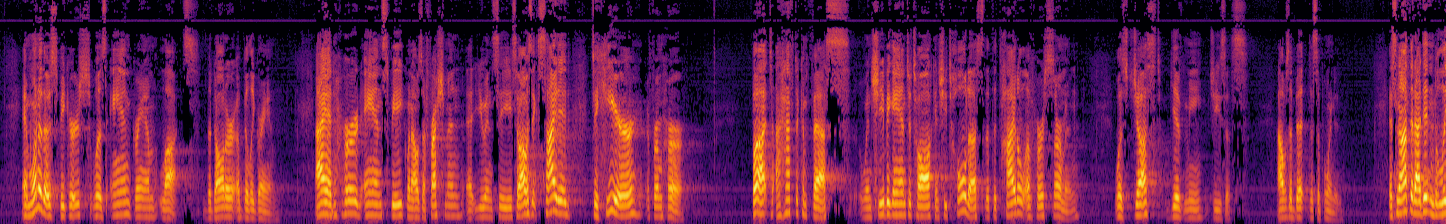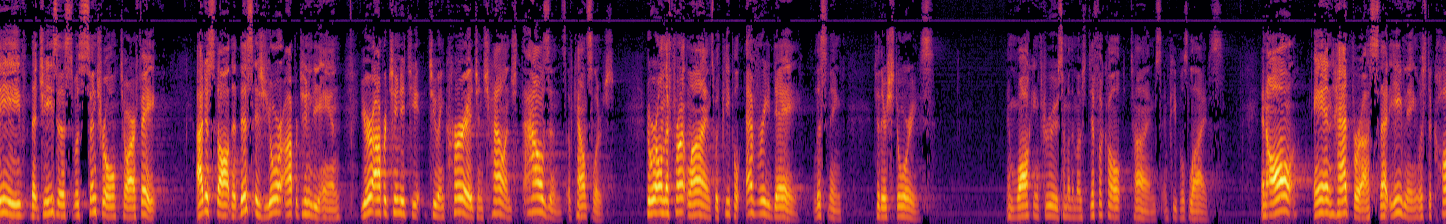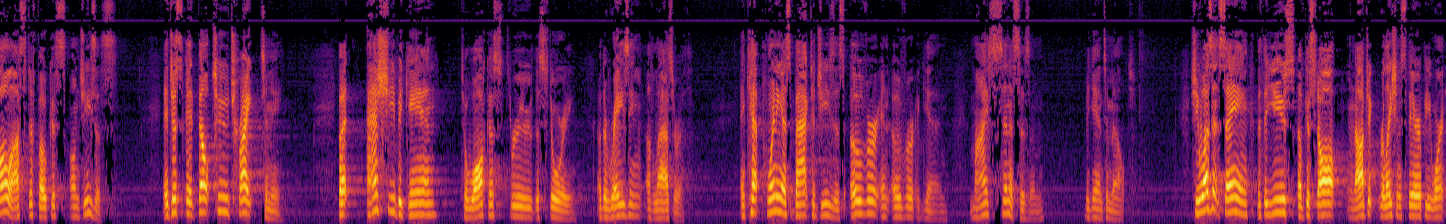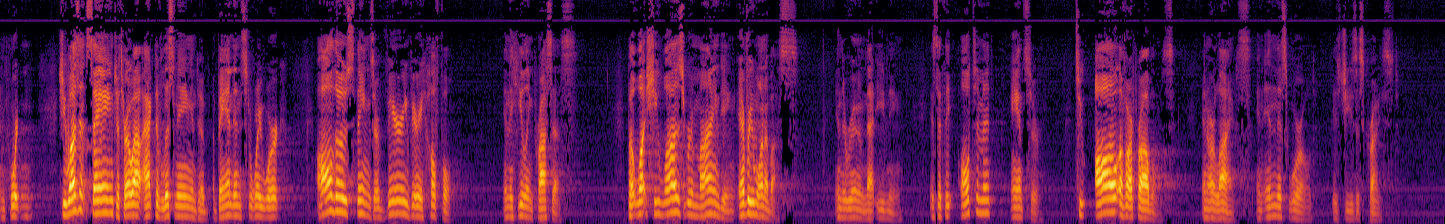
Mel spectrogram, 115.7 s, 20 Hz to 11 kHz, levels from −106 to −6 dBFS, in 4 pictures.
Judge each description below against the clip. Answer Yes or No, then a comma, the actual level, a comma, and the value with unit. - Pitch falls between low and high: Yes, medium, 145 Hz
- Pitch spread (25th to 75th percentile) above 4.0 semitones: Yes, average, 5.1 semitones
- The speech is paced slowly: Yes, slow, 130 wpm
